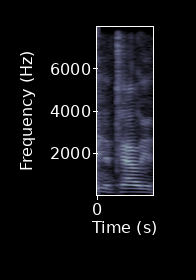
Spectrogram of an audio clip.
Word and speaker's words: Natalia: oh i'm sorry i'm i've been mispronouncing your name miss natalia not la natalia okay natalya taylor that's easier to say sorry i [ __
